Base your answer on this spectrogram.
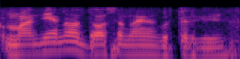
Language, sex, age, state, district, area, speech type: Tamil, male, 30-45, Tamil Nadu, Tiruvarur, rural, conversation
